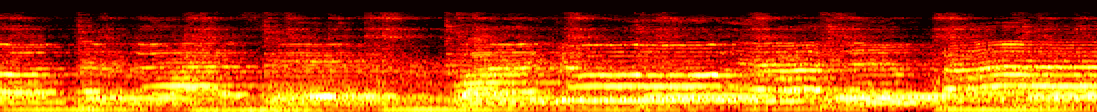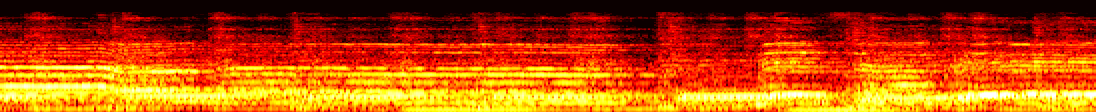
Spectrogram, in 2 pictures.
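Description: A woman sings a Spanish-language worship chorus into a microphone over a live band of acoustic guitar and keyboard, with a melody that holds and bends over a steady bass line.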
